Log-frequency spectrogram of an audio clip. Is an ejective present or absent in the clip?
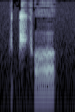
present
